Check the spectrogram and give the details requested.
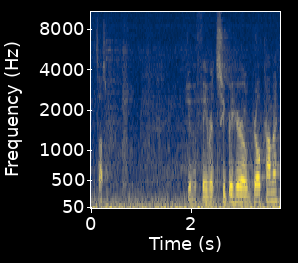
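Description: A man's voice: mid-range voice, lively intonation, quick pace, a little mellow. A young man moderating a live panel casually from a lectern on stage. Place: convention stage before an audience. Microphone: lectern microphone. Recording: reverberant hall, faint noise.

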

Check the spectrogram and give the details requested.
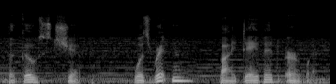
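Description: A man reading scripted radio drama credits as announcer, measured and formal. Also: sits low, sing-song, loud music behind the voice. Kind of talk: scripted closing credits read.

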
